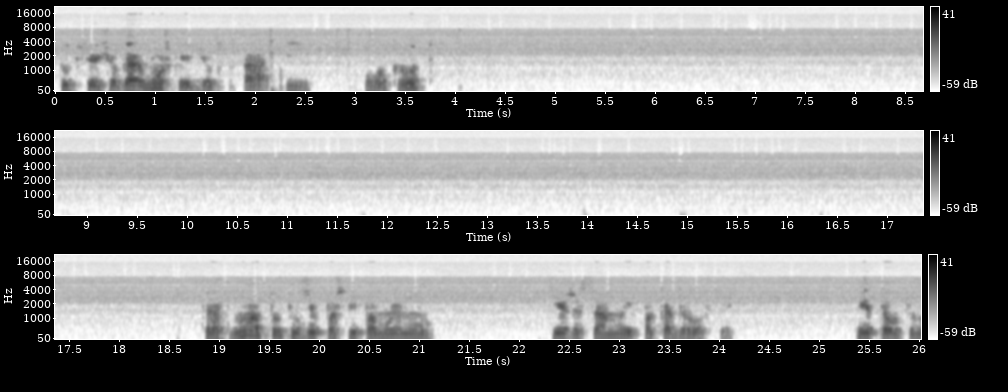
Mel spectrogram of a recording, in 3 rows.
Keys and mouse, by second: 2.1 i, 4.2-25.4 drag.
